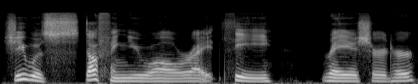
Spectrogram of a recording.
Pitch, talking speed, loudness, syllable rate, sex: 160 Hz, 145 wpm, -19 LUFS, 3.7 syllables/s, female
